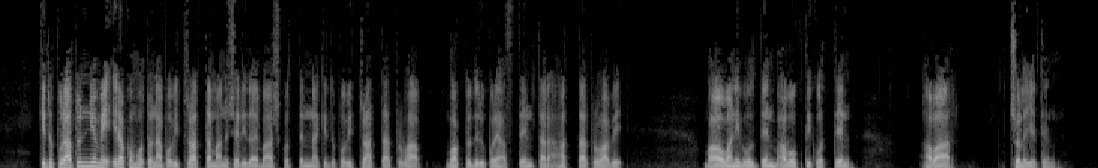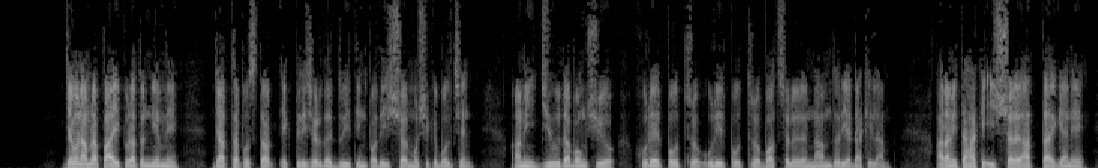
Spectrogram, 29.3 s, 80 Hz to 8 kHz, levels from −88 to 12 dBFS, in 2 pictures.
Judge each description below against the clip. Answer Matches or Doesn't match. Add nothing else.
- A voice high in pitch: Doesn't match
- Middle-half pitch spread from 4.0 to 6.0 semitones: Doesn't match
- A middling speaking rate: Doesn't match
